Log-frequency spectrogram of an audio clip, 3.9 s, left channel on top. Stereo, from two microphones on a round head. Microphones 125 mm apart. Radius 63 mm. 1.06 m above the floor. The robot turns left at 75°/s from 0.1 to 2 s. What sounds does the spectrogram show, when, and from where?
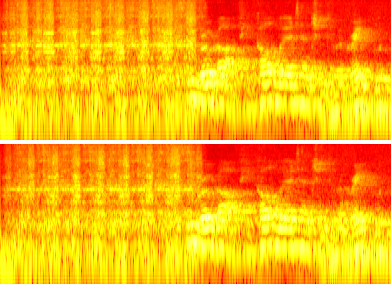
1.7 s a man speaking: 80° left, 4.5 m; by 3.8 s 60° left (ahead or behind), 4.5 m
